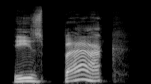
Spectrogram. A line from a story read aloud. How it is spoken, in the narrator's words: Liz had cried in perfectly understandable irritation and dismay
